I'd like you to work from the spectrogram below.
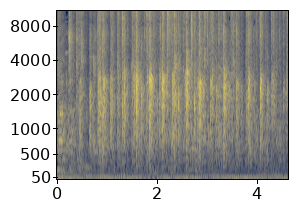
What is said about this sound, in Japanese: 今夜はどんどん参加して帰ってくれ拍手とかしてもいいんだぜ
